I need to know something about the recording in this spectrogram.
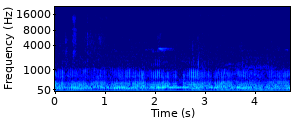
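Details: A relaxed domestic kitty purring: a steady, low, rumbling purr that runs unbroken through the whole stretch, soft and close, indoors with no other clear sounds.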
